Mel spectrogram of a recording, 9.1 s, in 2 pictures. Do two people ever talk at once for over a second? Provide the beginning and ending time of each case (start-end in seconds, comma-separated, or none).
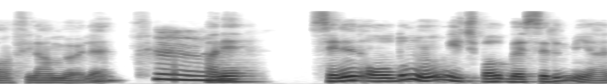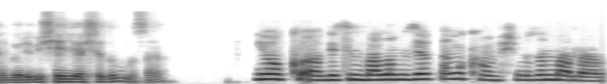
none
